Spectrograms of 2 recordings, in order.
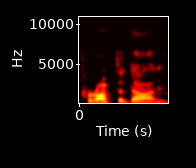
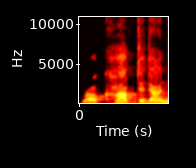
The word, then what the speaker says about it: Procoptodon: Proctodon. Yeah, No, Procoptodon.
